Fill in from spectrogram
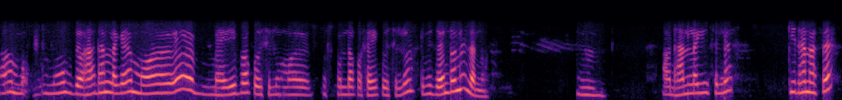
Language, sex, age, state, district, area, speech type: Assamese, female, 45-60, Assam, Dhemaji, urban, conversation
